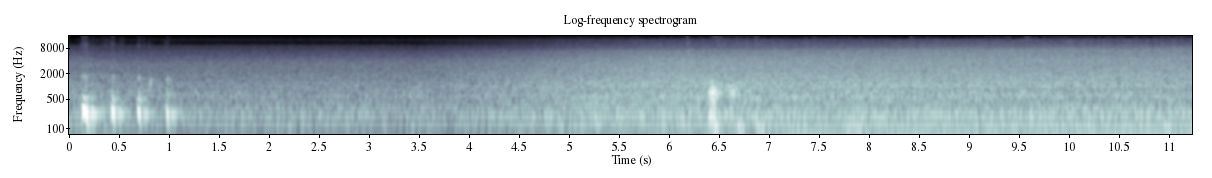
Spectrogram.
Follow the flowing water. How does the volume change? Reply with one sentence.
The loudness of the flowing water goes up.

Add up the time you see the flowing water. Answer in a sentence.
You can hear the flowing water for 11 seconds altogether.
